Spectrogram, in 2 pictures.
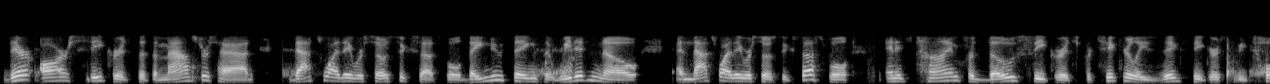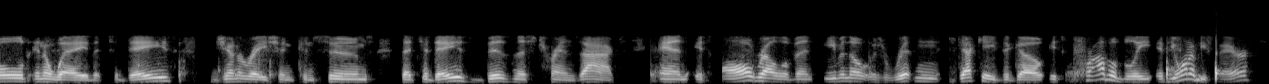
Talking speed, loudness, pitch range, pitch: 165 wpm, -19 LUFS, 115-155 Hz, 135 Hz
